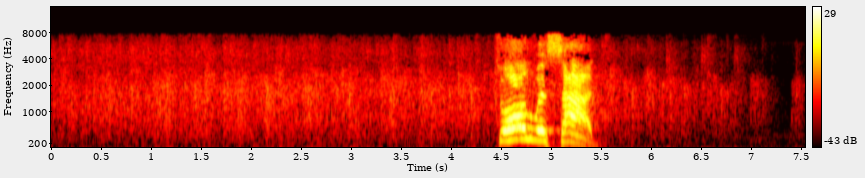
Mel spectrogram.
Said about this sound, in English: You have more than enough to give thanks to the Almighty God. Give him a clap offering.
